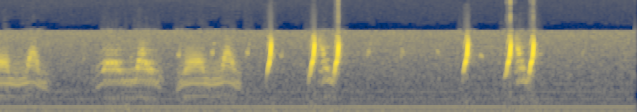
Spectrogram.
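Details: Common quail: a few nasal, harmonic low notes, then two quick triplets of sharp, high clipped whistles about a second apart, over a steady low electrical hum.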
